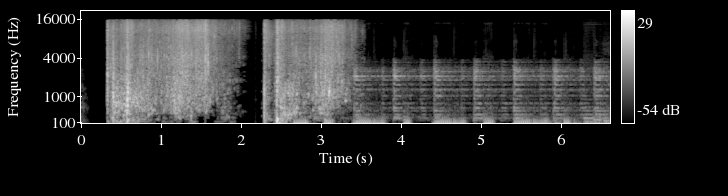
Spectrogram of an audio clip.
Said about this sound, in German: Ja, das war also äh, ein Stein, der ins Wasser gefallen ist. Und zwar nicht äh, in den Tiefspüler, also, sondern. Hört sich aber fast so an wie beim Tiefspüler.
